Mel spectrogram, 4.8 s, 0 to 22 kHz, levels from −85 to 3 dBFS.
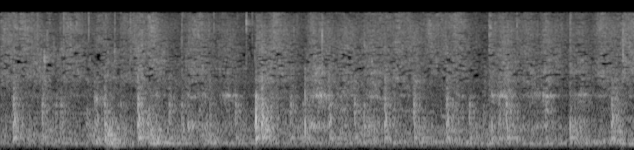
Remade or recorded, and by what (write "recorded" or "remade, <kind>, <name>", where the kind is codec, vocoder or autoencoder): remade, vocoder, Vocos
